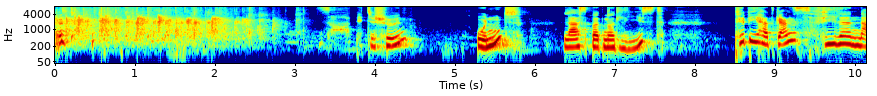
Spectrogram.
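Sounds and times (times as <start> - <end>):
audience clapping: 0.0 - 3.3
speech: 3.9 - 4.5, 5.3 - 7.7, 8.5 - 10.1.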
